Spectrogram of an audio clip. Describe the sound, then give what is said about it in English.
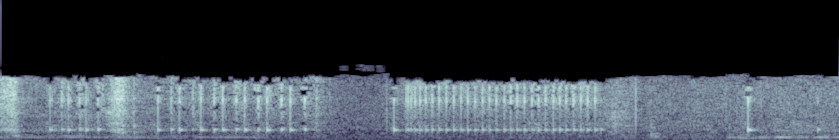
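A telephone being dialed for a call gives a few runs of rapid, even clicks with short gaps between them, over a steady thin hum. “Nothing. Just a little phone call.”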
